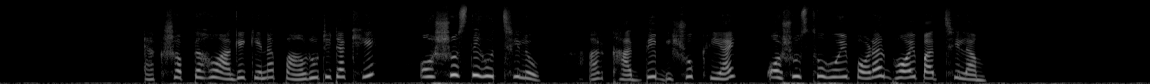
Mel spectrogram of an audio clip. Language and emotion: Bengali, fearful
